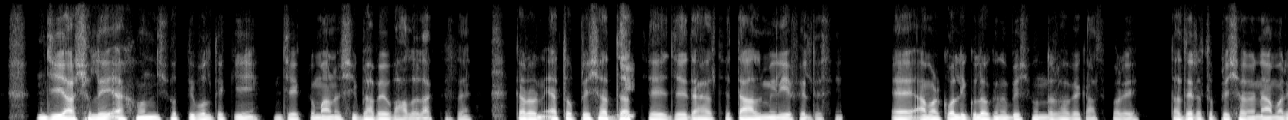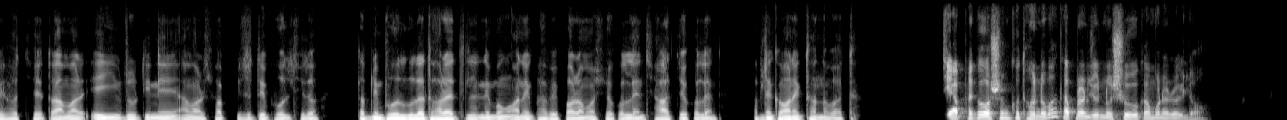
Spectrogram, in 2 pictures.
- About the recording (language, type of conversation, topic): Bengali, advice, কাজের অগ্রাধিকার ঠিক করা যায় না, সময় বিভক্ত হয়
- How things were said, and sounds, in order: none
